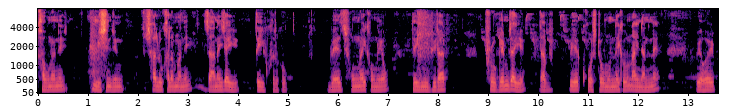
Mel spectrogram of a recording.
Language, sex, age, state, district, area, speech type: Bodo, male, 60+, Assam, Chirang, rural, spontaneous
